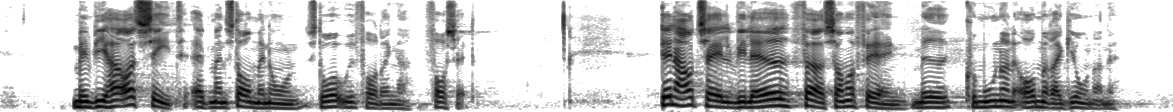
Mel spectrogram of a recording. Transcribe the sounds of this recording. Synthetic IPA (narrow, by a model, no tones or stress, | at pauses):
menʋiɦɑ̈ɒ̽sə̥se̝̰ːd̥æd̥mænsd̥ɒ̰ːmeno̝ːn̩sd̥o̝ːɐuð̞ˠfɒ̰ːd̥ʁeŋɐfɒːd̥sæd̥ | d̥enɑ̈ʊt͡sʰɛːləʋilɛːʊð̩ˠfɶɐ̰sɒ̽mɐfe̝ɐ̰jənmeðˠkʰo̝muːnɐnəʔɒ̽ʊmeʁɛɡ̥io̝̰ːnɐnə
